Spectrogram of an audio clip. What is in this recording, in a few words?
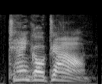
MALE ENEMY DOWN; combatarms2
